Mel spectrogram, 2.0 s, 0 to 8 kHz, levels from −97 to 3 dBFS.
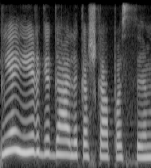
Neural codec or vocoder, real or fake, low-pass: none; real; 7.2 kHz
